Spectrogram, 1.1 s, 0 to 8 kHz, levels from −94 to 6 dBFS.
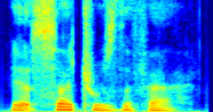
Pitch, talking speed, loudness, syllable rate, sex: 165 Hz, 280 wpm, -18 LUFS, 5.2 syllables/s, female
